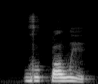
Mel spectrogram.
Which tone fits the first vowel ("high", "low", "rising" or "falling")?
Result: high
